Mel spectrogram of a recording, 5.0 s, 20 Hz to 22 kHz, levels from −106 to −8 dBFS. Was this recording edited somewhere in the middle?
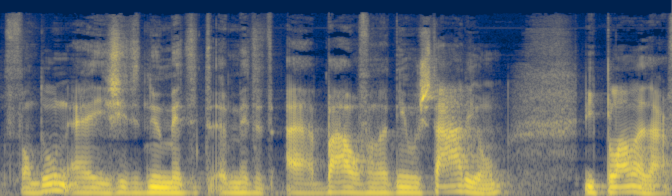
no; 0 cuts

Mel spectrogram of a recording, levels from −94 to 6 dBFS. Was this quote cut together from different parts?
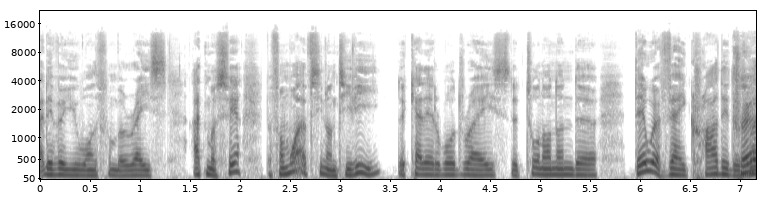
no; 0 cuts

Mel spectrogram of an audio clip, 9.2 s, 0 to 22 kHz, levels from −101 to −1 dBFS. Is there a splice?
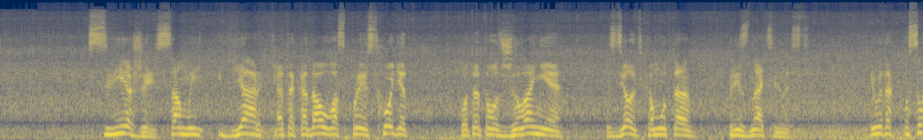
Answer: yes; 1 cut; at 2.7 s

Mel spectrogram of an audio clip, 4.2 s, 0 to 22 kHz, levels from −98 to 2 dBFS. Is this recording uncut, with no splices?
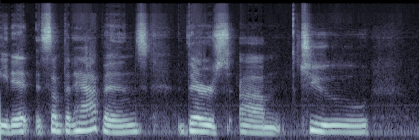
no; 2 cuts; at 1.7 s, 3.0 s

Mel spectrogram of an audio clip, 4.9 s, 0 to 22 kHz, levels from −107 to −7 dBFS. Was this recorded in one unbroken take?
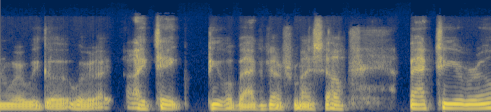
yes; 0 cuts

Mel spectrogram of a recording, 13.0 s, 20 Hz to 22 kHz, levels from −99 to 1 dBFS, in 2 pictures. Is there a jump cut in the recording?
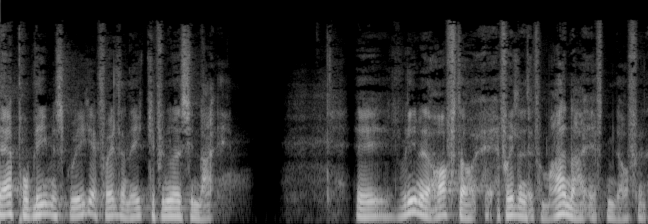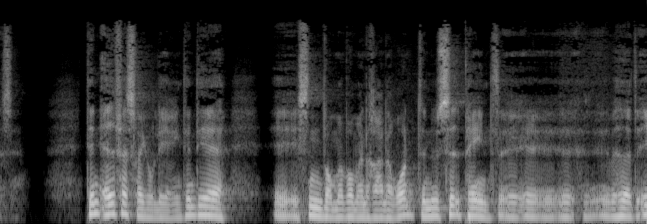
yes; 2 cuts; at 5.3 s, 7.5 s

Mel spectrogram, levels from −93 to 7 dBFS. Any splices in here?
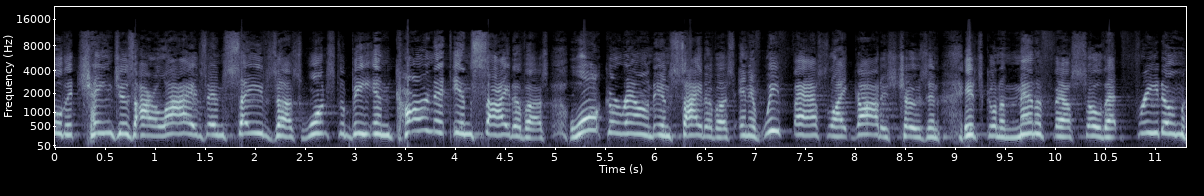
no; 0 cuts

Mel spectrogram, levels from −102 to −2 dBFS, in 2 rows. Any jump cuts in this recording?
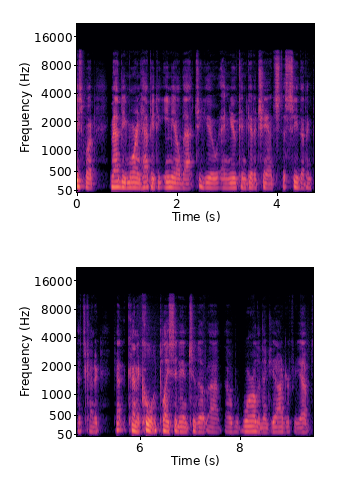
no; 0 cuts

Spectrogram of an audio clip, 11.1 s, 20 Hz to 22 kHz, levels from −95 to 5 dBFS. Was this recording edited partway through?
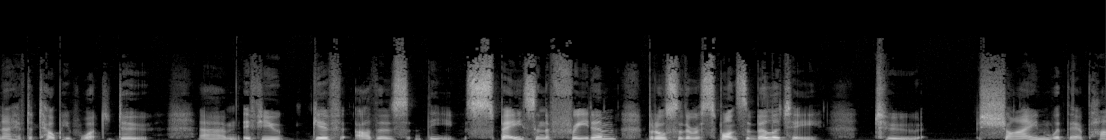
no; 0 cuts

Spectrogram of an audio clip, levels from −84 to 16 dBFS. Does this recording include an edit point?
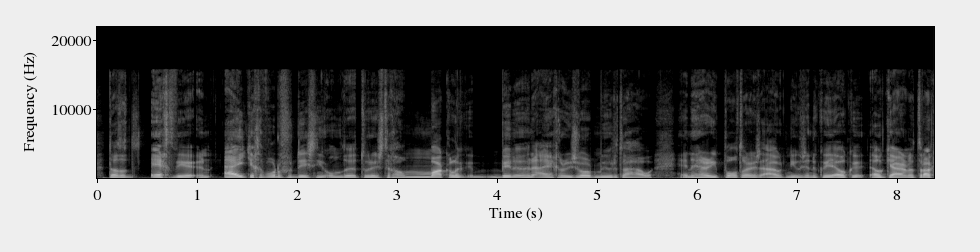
no; 0 cuts

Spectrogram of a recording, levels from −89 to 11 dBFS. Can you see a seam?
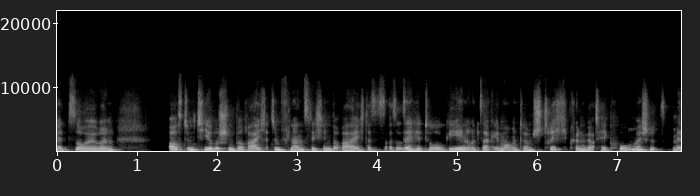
yes; 5 cuts; at 2.7 s, 4.3 s, 5.3 s, 6.4 s, 6.7 s

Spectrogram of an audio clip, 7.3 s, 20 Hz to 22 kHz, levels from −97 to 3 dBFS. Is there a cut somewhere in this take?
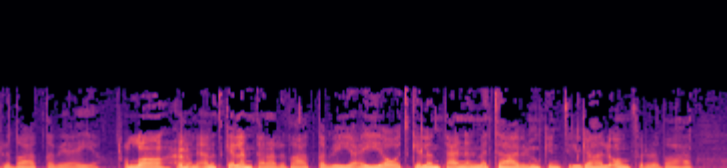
no; 0 cuts

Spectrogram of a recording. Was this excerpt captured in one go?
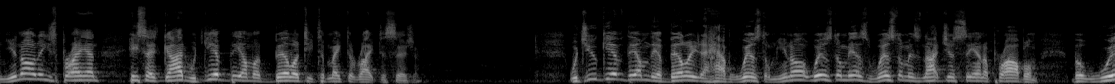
no; 1 cut; at 2.0 s

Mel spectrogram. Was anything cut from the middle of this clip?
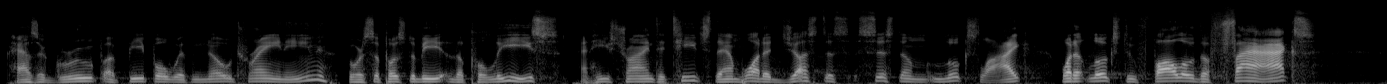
yes; 3 cuts; at 3.4 s, 5.7 s, 10.5 s

